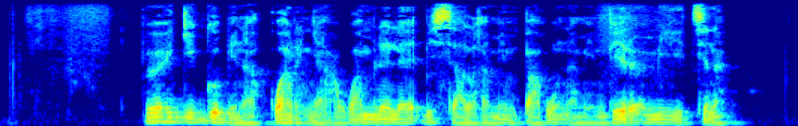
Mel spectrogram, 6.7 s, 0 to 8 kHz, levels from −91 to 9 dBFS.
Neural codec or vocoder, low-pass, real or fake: none; 7.2 kHz; real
